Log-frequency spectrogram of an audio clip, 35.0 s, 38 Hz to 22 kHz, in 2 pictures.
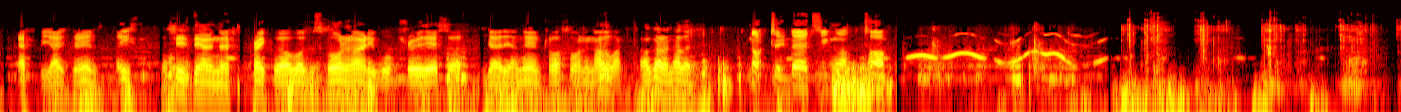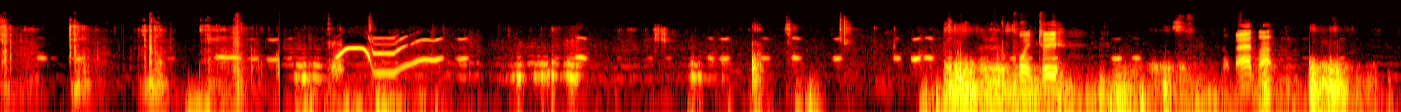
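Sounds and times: metal detector wavering tone: 11.3 - 14.2, 21.6 - 23.4
scoop scraping stony ground: 14.1 - 20.8.

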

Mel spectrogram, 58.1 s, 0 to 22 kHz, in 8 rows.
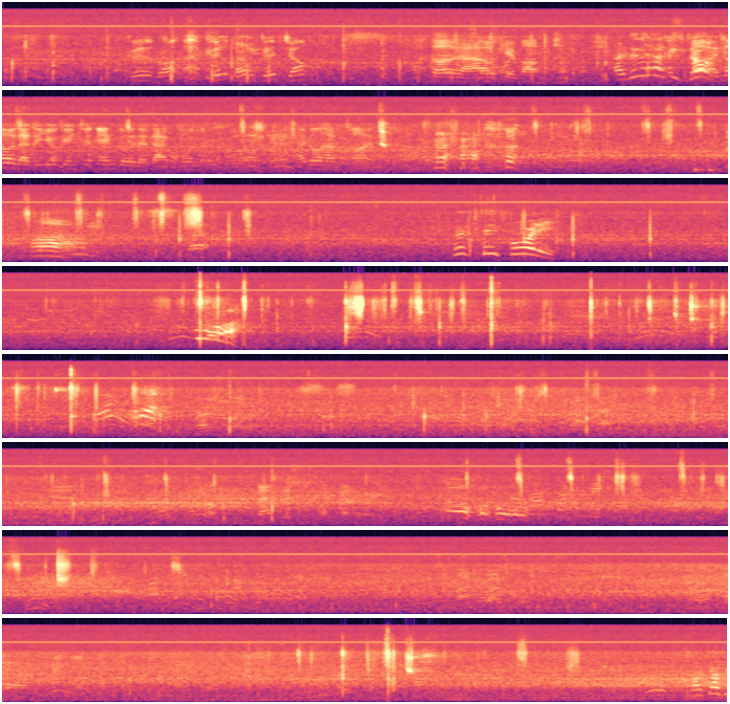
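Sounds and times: tennis balls bouncing on court: 0.0 - 2.7, 9.7 - 17.0, 23.5 - 39.3, 40.9 - 44.3, 53.2 - 57.0
outdoor background hiss: 0.0 - 58.0
tennis balls struck by rackets: 23.6 - 24.6, 25.2 - 32.5, 53.3 - 55.2.

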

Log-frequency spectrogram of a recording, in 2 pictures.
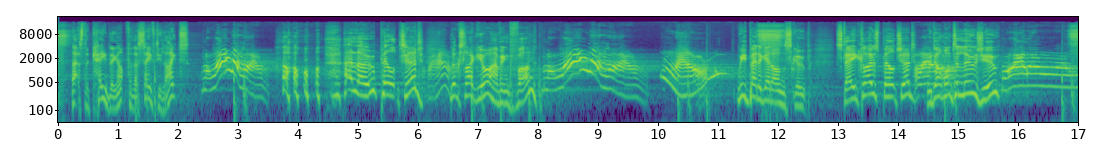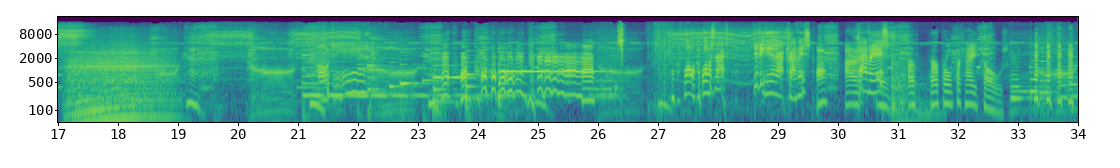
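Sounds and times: cartoon cat meowing: 2.4 - 3.5, 8.1 - 11.1, 14.3 - 14.9
held musical note: 21.0 - 26.4
cartoon character giggling: 21.1 - 26.4, 27.2 - 28.2, 32.9 - 34.0.

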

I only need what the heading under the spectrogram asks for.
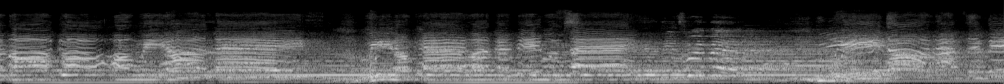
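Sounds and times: crowd singing along: 0.0 - 10.0
live pop concert music: 0.0 - 10.0
voices singing into microphone: 0.0 - 10.0.

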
